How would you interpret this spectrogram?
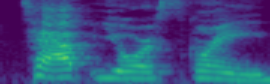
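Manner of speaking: usual speaking voice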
